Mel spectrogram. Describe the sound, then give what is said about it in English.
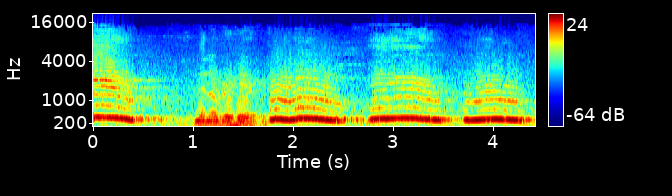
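A person briefly speaks, then imitates peacock calls with a series of loud, wavering, nasal wails, repeated several times in quick succession. “And immediately we'd hear the peacocks calling in the trees all around.”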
